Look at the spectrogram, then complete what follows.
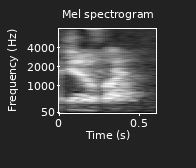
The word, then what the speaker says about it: Showbot: And Showbot. So from Nerdist News, so that had a big beat in nerd culture, geek culture. And her last name rhymes with robot.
